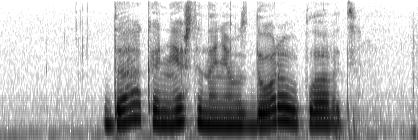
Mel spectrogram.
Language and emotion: Russian, positive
